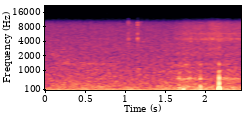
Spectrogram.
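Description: Faint computer mouse button click, two quick ticks about a second in, over near-silent room tone.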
